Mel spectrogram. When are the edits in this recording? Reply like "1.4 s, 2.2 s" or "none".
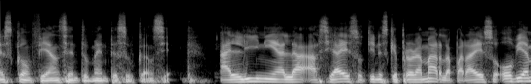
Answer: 2.1 s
